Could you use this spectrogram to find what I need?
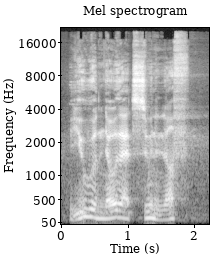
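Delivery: gruff voice. A man replies to the narrator's polite question, in a gruff voice. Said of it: "replied a man in a gruff voice".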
